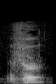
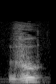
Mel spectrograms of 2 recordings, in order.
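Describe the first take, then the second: No difference in how they are said.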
